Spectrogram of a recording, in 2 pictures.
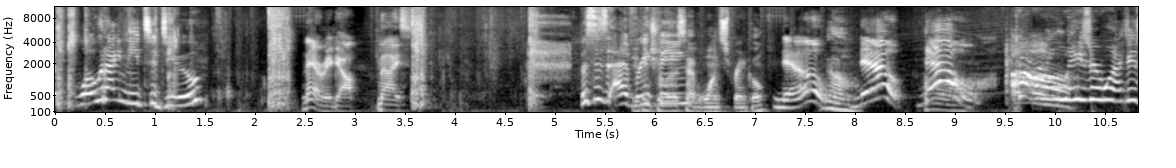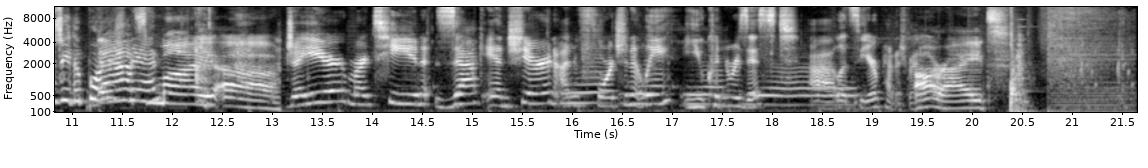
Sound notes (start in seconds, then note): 2.0 whoopee cushion squelches; 17.7 sad trombone music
